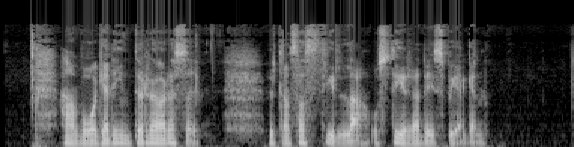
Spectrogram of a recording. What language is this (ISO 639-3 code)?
swe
